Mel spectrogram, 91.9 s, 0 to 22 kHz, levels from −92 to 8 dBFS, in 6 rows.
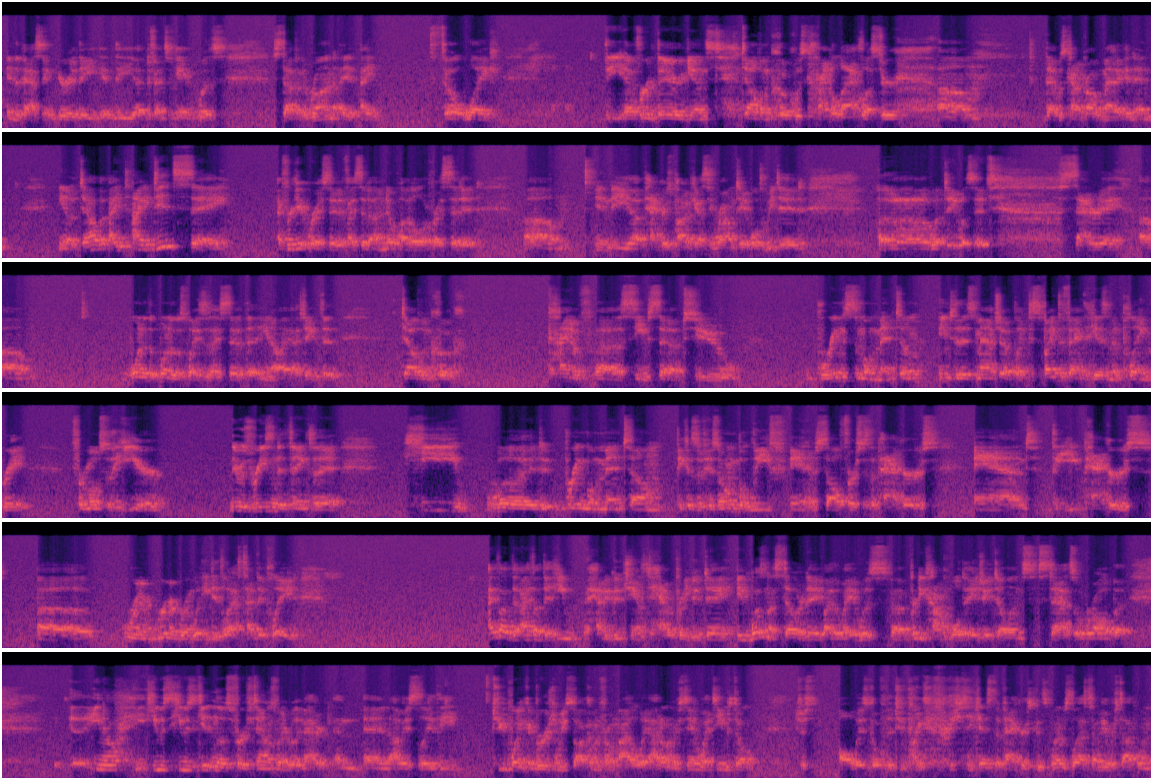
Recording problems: off-mic speech; far
thin; very; fading below 400 Hz
squashed, flat; heavily
room echo; slight; dies away in 0.3 s
hiss; noticeable; throughout; 15 dB below the speech

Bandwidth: 14 kHz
